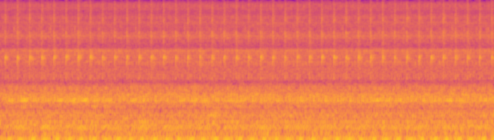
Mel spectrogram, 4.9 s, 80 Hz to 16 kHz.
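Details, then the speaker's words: Hemi V8 at steady idle with a light, fairly regular valvetrain tick at roughly two per second, heard on both sides; owner suspects lifters (aftermarket "China lifters" show some movement); cause not confirmed. "Yeah, there's definitely one in there. You can hear that one. Sounds like it's on this side too. Probably live with it if that one wasn't clanking so bad."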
